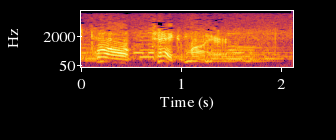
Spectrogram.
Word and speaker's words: Tegmeyer: He says the, si- the second T is silent. So it's Paul Tegmeyer. Very silent T in there.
